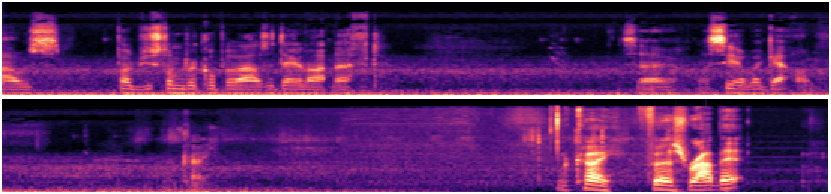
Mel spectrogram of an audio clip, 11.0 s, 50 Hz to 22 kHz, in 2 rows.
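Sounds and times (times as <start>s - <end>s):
wind rumble on microphone: 0.0s - 8.4s
faint open-air hiss: 0.0s - 11.0s.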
